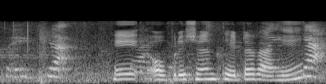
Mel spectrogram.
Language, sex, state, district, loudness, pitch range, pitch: Marathi, female, Maharashtra, Washim, -14 LUFS, 220-245 Hz, 235 Hz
